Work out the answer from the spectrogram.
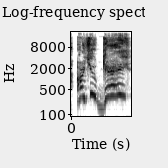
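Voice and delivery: loud, high, drawn-out question; mock confrontation. Acting out a blunt confrontation.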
